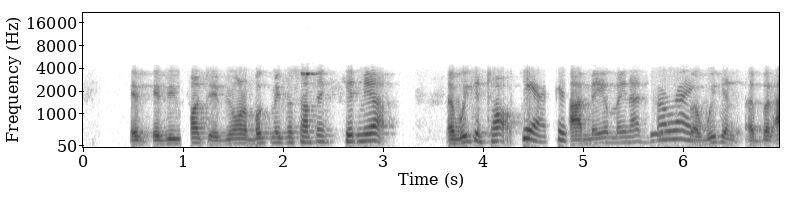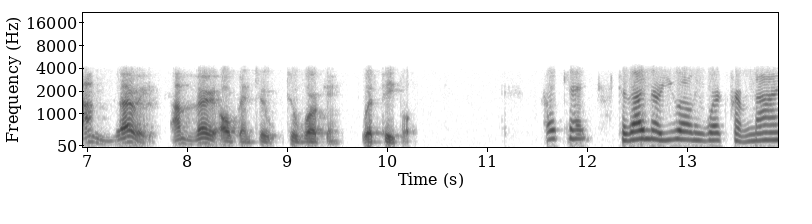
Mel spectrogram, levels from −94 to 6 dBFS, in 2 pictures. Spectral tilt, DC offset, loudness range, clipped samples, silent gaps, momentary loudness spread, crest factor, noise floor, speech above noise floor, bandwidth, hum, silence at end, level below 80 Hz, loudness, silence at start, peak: -9 dB/octave; under 0.1%; 6 LU; under 0.1%; none; 9 LU; 22 dB; -82 dBFS; 51 dB; 4.5 kHz; none; 0 s; -66 dBFS; -31 LUFS; 0.5 s; -10 dBFS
